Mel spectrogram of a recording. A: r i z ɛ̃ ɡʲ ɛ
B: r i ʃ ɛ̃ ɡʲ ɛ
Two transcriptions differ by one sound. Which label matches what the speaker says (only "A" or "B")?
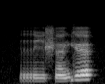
B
